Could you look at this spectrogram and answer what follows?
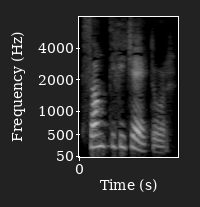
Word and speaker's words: sanctificetur: So we look to the end, our penultimate vowel, the A, che, right? And that is long. So that means that it gets the accent. Sanctificetur on the penultimate syllable.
